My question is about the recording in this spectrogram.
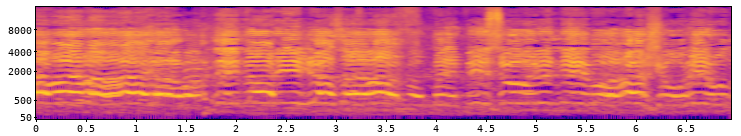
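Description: Men's voices chanting Amazigh sung poetry in one wavering melodic line, held long at first, then broken into shorter phrases.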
